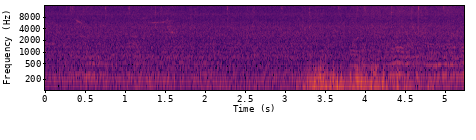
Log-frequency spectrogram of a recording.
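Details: Honey bees at a hive's landing board, where a praying mantis hangs eating a bee; a dense, low continuous buzzing hum that swells louder after about three seconds, with no other clear sounds.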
